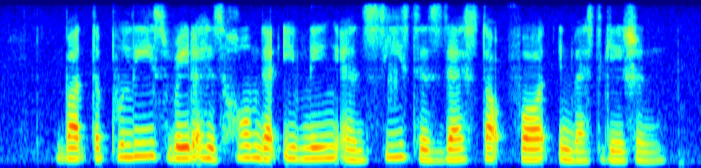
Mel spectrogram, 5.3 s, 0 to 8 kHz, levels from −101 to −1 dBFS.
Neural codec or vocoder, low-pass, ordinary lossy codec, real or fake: none; 7.2 kHz; none; real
